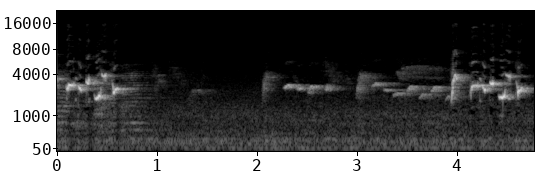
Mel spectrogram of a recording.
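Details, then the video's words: Basra bulbul song, a bird described as having a world-class voice: a loud burst of jumbled whistles, a pause, then sliding whistled strands building into rich warbling notes. "تغريد_بلبل_ بصراوي حنجرة عالمية"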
